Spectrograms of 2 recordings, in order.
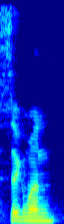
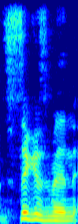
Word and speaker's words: Sigismund: I've got Sigmund. I've got, I always say his name wrong. Sigismund.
